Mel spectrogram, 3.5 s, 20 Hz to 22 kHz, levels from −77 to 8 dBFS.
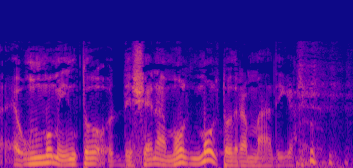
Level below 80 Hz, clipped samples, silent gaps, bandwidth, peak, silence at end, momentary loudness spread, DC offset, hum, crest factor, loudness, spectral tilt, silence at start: -44 dBFS; under 0.1%; none; 8.4 kHz; -6 dBFS; 0.05 s; 10 LU; under 0.1%; none; 16 dB; -23 LUFS; -6.5 dB/octave; 0 s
